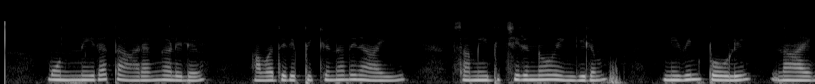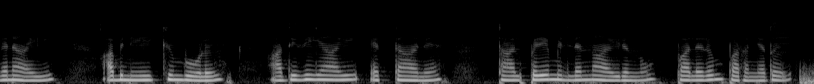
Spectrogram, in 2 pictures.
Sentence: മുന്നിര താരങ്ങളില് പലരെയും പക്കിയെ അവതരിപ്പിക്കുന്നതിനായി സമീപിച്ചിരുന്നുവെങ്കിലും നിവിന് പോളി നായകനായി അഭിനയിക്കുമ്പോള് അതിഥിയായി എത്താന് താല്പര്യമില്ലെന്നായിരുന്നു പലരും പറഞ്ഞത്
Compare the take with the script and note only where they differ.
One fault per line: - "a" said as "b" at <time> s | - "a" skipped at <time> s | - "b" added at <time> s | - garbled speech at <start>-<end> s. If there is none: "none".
- "പലരെയും പക്കിയെ" skipped at 2.0 s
